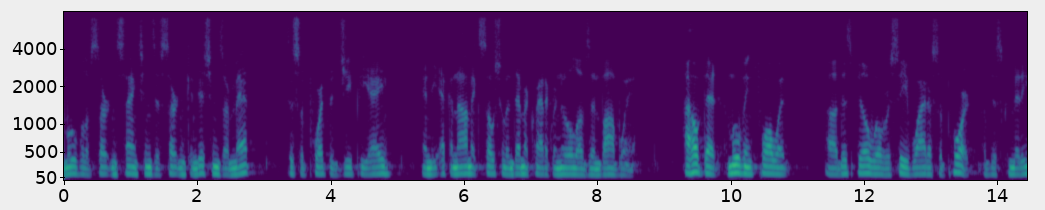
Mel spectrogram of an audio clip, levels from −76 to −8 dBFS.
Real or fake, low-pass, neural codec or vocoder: real; 7.2 kHz; none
